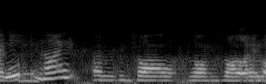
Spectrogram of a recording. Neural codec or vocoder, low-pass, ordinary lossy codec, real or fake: codec, 16 kHz, 1 kbps, FreqCodec, smaller model; none; none; fake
